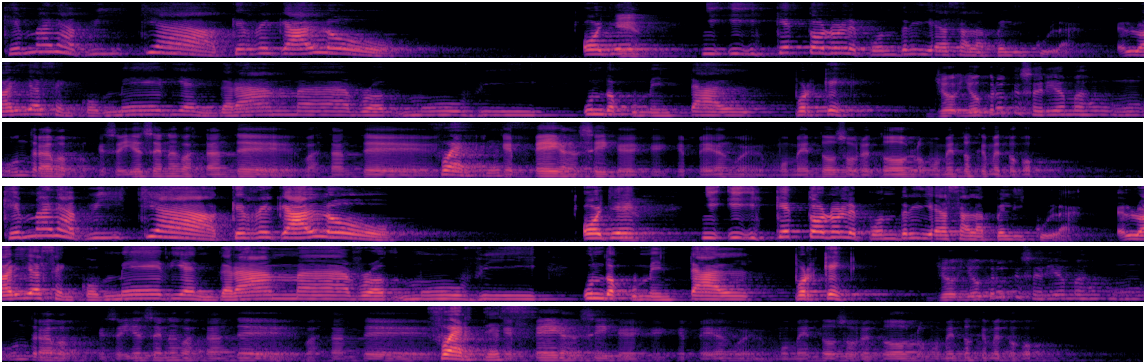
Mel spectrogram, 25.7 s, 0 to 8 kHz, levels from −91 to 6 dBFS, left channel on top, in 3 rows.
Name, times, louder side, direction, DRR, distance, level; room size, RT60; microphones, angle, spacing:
voice 1, 0.0-2.9 4.4-4.8 5.2-8.0 8.4-12.6 12.9-14.2 14.5-14.9 20.4-20.9, right 7 dB, 80° right, 16 dB, 0.4 m, -35 dB
voice 2, 15.6-20.4 21.1-24.8, left 3 dB, 75° left, 10 dB, 0.9 m, -44 dB
10.5 x 7.1 x 7.0 m, 1.1 s
head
